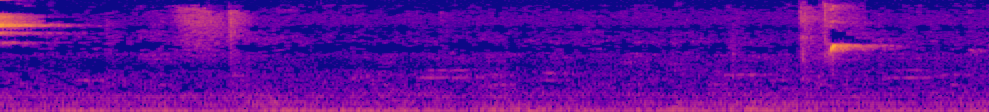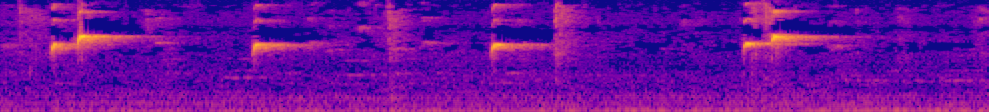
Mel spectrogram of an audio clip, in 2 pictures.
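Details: Hybrid of goldfinch and canary, a tutor singer for young goldfinches and canaries, giving quiet, widely spaced bright upward-flicking chirps at irregular intervals over faint low background hum.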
